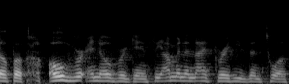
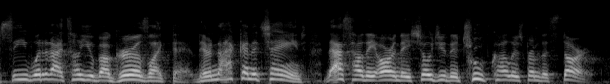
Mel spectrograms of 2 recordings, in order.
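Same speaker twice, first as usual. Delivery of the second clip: higher, louder scolding mom voice; told-you-so lecture; 7 semitones higher, 6 dB louder than usual. Retold or imitated. Mom to son about girls like that, insistent told-you-so scolding. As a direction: imitate a mother driving home her warning.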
